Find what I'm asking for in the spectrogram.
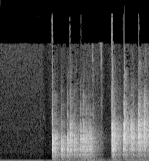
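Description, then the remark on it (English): Dice rolled in a game of chance clatter across a hard surface in two bright rattling bursts, the second following a brief pause, over a faint low hum with no voices. “Okay, so we're going to get to the game of chance where you're going to roll the dice and you're going to read the first sentence that pops up that matches.”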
